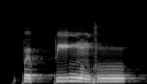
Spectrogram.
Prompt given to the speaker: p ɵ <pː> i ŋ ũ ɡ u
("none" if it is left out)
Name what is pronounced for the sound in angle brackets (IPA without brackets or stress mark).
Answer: pː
